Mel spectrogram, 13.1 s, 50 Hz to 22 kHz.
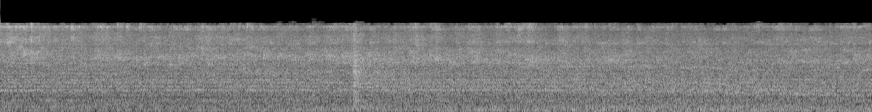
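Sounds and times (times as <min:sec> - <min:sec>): roller coaster rumbling on track: 0:00.0 - 0:13.0.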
